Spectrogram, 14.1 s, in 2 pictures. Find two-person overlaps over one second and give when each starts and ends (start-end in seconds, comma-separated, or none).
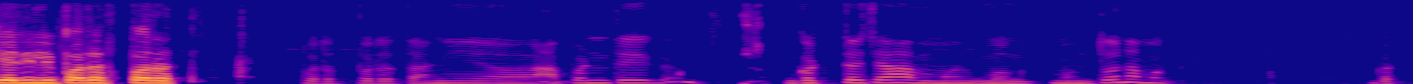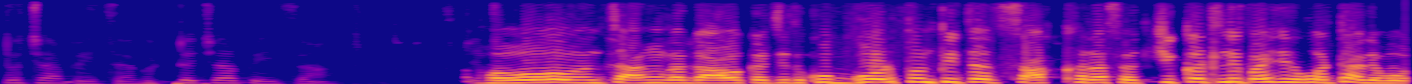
9.5-10.9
